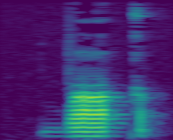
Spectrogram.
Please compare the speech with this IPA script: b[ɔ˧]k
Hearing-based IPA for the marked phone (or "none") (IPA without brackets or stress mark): ɔ˧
